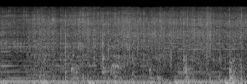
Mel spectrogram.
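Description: Chopped banana flower fries in hot oil for a rice dish, giving a loud, steady sizzle with stirring and scraping throughout, close up and without voices.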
